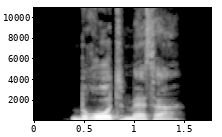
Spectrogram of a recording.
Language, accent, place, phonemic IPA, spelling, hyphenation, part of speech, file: German, Germany, Berlin, /ˈbʁoːtmɛsɐ/, Brotmesser, Brot‧mes‧ser, noun, De-Brotmesser.ogg
- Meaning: bread knife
